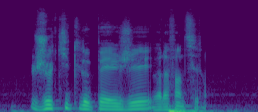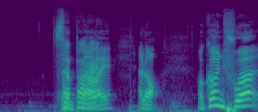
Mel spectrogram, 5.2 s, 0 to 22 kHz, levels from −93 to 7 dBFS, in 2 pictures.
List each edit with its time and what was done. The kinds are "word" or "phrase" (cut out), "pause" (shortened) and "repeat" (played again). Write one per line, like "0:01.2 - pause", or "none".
0:01.5 - word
